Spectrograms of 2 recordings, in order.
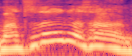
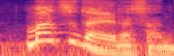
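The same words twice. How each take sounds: First: The pitch accent is not at the start. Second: The pitch accent falls at the start. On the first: The speaker calls it wrong. "松平さんって言うと返事してくれないんですよ" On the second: The speaker calls it right. "アクセントが前に来ないとダメなんですよ"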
